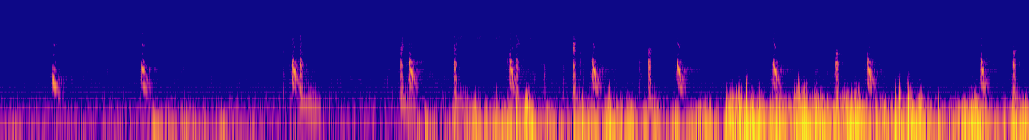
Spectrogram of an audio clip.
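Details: Trapping lure of a Watercock: irregularly spaced descending hollow notes, sparse at first and then quicker, increasingly masked by heavy low thumping and rumbling noise.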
